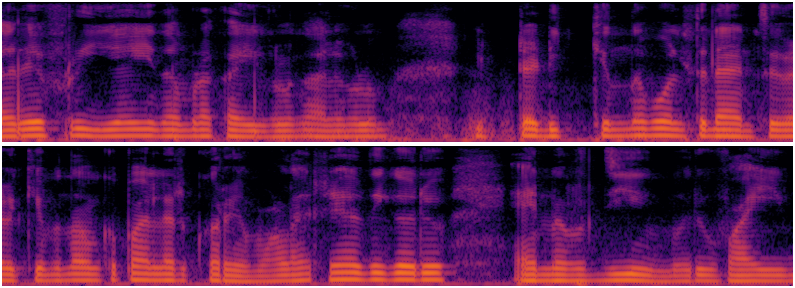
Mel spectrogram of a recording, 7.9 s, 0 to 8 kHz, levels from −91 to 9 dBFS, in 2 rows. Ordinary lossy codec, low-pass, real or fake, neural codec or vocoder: none; none; real; none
